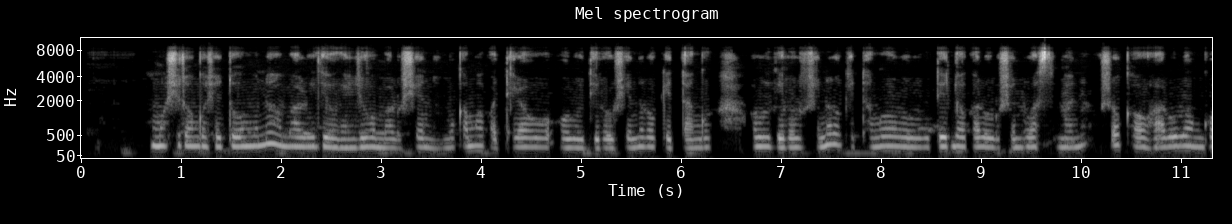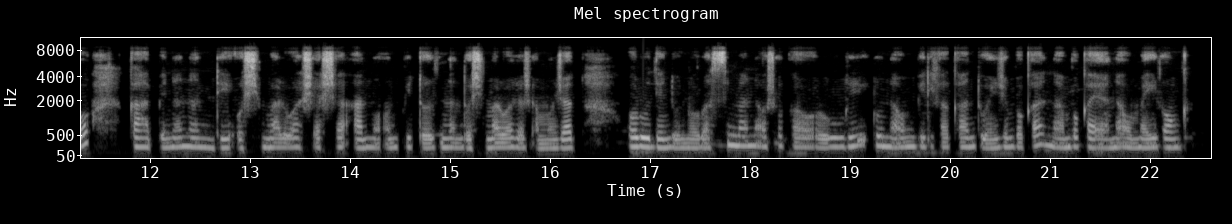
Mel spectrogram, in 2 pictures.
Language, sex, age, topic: Oshiwambo, female, 18-24, finance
